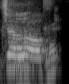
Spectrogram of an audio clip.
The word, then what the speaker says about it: jollof: Pronounced jollof.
